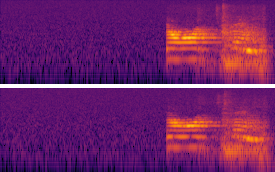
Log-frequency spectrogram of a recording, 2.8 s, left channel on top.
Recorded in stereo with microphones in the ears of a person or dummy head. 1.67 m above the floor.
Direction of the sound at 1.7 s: 45° left (ahead or behind).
